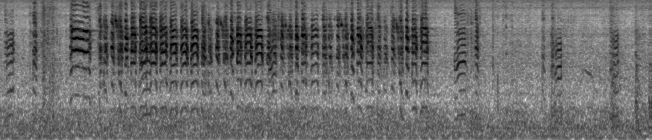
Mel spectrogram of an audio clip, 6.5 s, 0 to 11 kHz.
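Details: Zebra finches, two parents and three juveniles, 3 July 2022: a few nasal calls open, then a dense, rapid buzzy warbling song runs for about three seconds before isolated honking calls resume.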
